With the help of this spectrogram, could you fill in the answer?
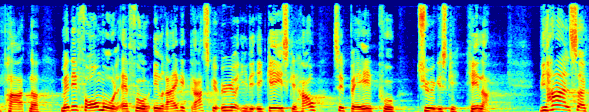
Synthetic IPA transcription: pʰɑ̈ːd̥nɐ | mede̝fɒːmɔ̰̽ːlæfɔ̰̽e̝nʁɑɡ̥əɡ̥ʁasɡ̥əʔø̰ːɐʔide̝ʔeɡ̥ḛːisɡ̥əɦɑ̈ʊ̰t͡sʰe̝b̥ɛːɪpʰɒ̽ | t͡sʰyɐɡ̥isɡ̥əhen̰ɐ | ʋiɦɑ̈æl̰sɒ̽

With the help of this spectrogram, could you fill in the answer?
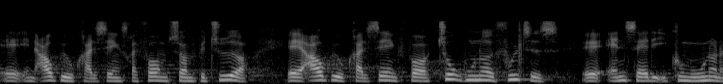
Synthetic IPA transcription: æʔe̝nɑ̈ʊb̥io̝kʰʁɑ̈t͡sʰi̥se̝ɐeŋsʁɛfɒ̰ːmsɒ̽mb̥e̝t͡sʰy̰ːð̰ˠɐ | ʔɑ̈ʊb̥io̝kʰʁɑ̈t͡sʰi̥se̝ɐe̝ŋfɒ̽t͡sʰo̝̰ːɦunɐð̞ˠfult͡sʰið̞̰ˠs | ænsæd̥əikʰo̝muːnɐnə

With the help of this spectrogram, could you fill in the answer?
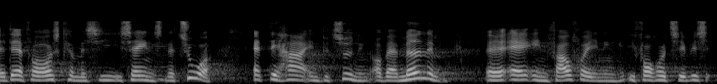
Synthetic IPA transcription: d̥æɐfɒ̽ɒ̽sə̥kʰæmænsiːisɛ̰ɪn̩snæt͡sʰuɐ̰ | æd̥e̝ɦɑ̈e̝nb̥e̝t͡sʰyð̰ˠne̝ŋɒ̽ʋæːɐmeð̞ˠlem̰ | æe̝nfɑ̈ʊfɒ̽e̝̰ːne̝ŋifɒːɦɒ̽l̰t͡sʰe̝lʋe̝s

